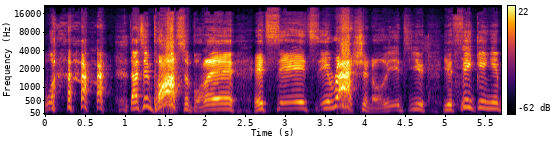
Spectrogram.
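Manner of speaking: high, loud, defensive voice. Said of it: "You're being really defensive right now".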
